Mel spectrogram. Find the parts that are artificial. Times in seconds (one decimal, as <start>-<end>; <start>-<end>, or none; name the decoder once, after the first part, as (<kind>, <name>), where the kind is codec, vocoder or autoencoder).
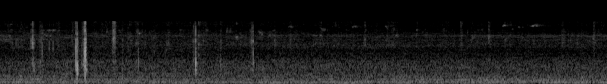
none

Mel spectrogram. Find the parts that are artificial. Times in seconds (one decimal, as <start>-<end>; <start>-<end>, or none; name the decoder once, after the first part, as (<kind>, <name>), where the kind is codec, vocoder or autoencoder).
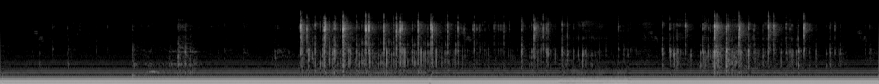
5.6-6.3 (codec, DAC)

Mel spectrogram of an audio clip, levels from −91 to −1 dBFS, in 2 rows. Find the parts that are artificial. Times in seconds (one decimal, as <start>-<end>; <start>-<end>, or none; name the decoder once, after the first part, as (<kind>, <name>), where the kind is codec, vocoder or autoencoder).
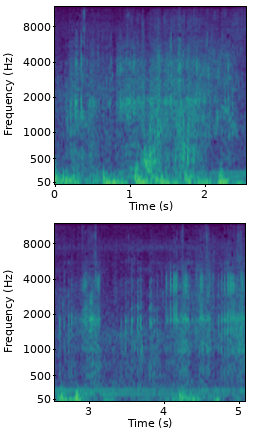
none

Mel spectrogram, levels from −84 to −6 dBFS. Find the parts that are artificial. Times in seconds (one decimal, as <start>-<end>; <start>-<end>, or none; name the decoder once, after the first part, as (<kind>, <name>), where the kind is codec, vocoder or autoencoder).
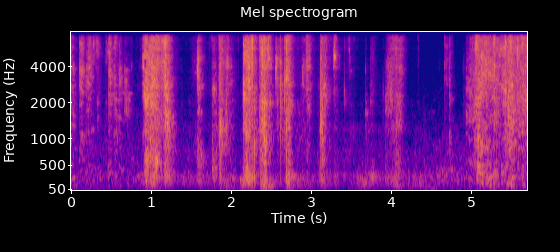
1.0-4.4 (codec, SNAC)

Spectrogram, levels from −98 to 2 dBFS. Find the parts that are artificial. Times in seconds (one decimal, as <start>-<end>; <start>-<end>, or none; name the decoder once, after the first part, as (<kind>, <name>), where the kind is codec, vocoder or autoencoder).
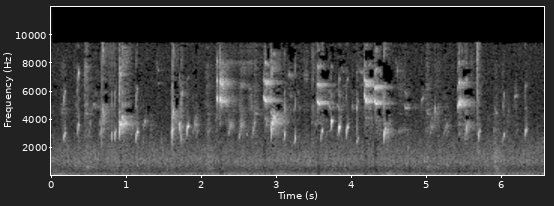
2.2-2.7 (autoencoder, DAC-VAE)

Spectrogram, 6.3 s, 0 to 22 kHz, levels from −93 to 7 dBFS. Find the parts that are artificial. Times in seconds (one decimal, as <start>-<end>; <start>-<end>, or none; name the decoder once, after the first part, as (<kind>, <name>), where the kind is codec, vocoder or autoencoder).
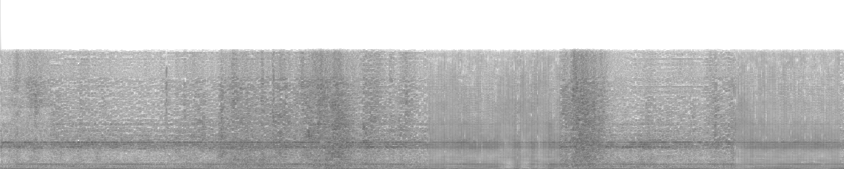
3.2-4.2 (vocoder, BigVGAN v2); 5.5-6.3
